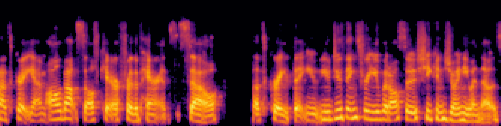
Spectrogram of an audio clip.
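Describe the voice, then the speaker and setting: A woman with a plain, everyday voice at medium pitch and ordinary pitch variation, moderate pace, quiet background. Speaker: podcast host. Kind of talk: casual interview chat.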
